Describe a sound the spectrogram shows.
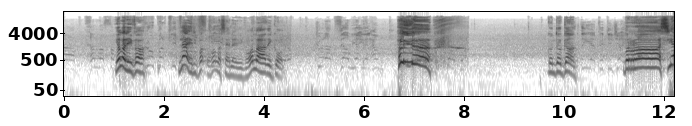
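A young man talks excitedly into a close microphone, in short bursts.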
